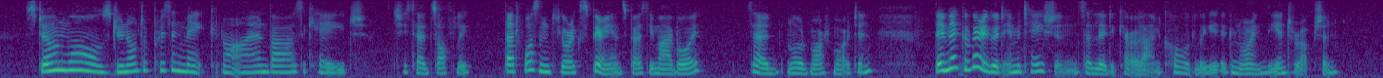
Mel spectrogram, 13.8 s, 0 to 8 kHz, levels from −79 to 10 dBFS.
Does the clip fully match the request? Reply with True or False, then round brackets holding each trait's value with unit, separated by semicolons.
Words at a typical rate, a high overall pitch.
True (165 wpm; 240 Hz)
